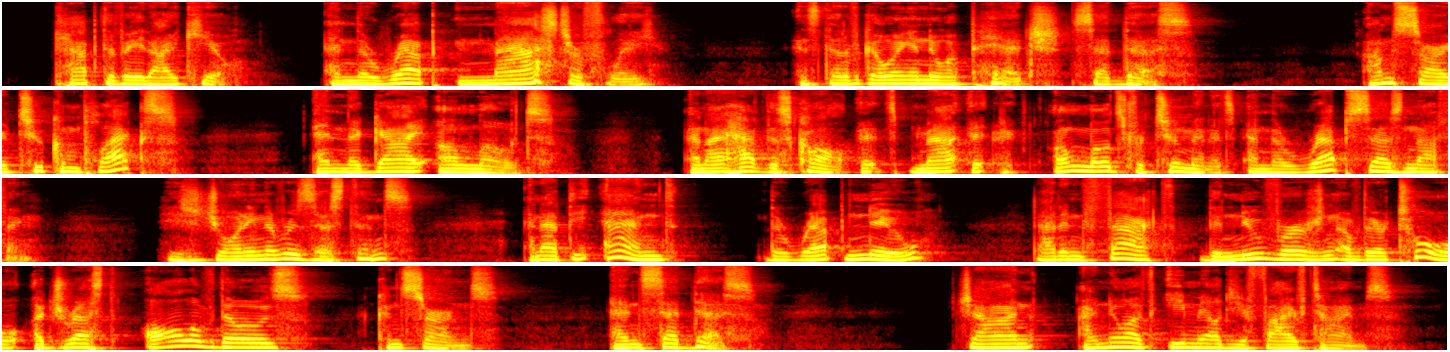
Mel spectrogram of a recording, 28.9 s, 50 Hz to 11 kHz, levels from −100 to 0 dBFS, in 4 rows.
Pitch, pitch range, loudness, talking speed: 150 Hz, 140-165 Hz, -20 LUFS, 155 wpm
